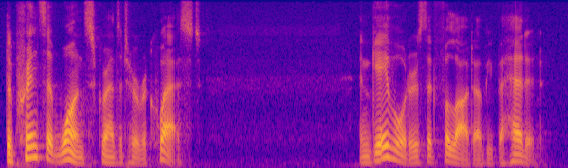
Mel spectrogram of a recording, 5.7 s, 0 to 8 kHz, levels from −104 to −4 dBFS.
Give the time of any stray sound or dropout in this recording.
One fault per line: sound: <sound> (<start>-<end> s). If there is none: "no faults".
no faults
